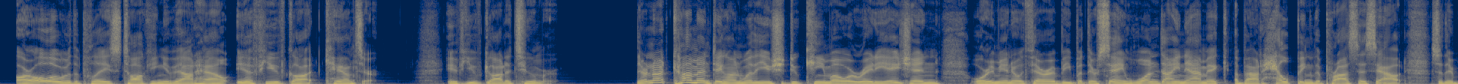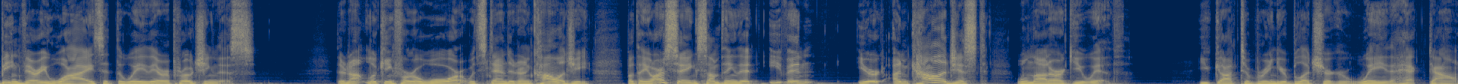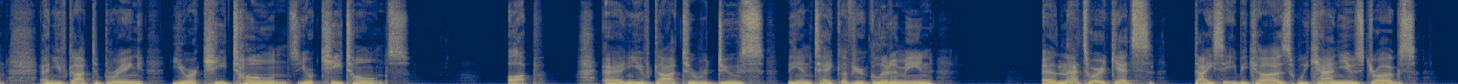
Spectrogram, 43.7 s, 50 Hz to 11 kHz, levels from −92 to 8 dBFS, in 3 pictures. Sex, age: male, 50-69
